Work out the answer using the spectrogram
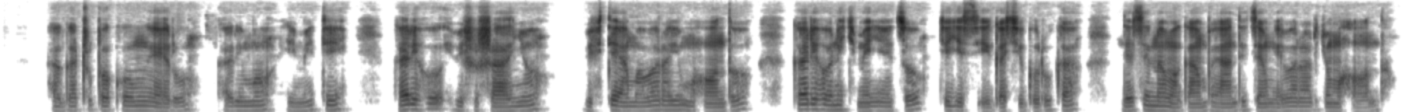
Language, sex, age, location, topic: Kinyarwanda, male, 18-24, Kigali, health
